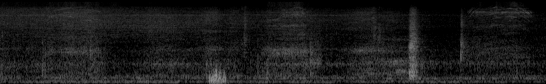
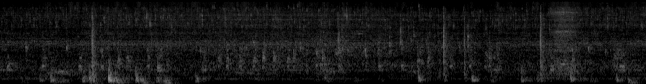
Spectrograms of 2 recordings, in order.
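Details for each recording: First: Gas boiler after replacing a leaking circulator with a new 07 circulator and purging zones, one zone calling: soft steady burner rush under light handling clunks, firing and running normally; vents cleaned of dust. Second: Gas boiler hydronic zone purge, water throttled on and off to avoid blowing relief valve: water rushing from hose with irregular spits and gurgles as trapped air blows through.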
